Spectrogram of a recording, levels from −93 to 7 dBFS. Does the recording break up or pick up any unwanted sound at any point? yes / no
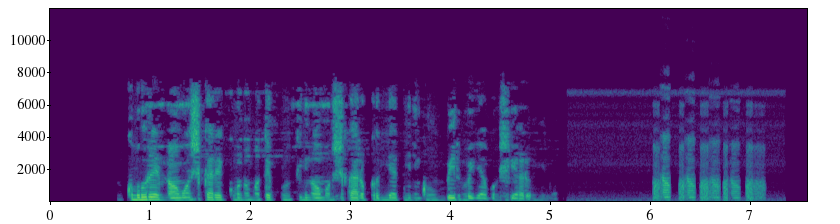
yes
